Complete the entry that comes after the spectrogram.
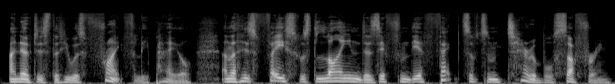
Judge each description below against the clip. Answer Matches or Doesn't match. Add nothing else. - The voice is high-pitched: Doesn't match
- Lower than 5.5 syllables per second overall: Doesn't match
